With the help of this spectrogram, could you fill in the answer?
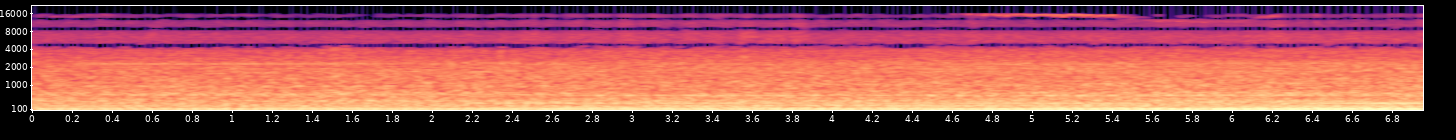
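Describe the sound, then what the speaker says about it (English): A farm tractor idles steadily with its power takeoff shaft spinning, a continuous low engine drone with even mechanical hum, constant and fairly close, no voices. "the tractor's running, the power takeoff is spinning, the guard is not, which is a good thing"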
